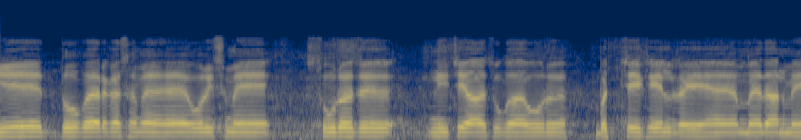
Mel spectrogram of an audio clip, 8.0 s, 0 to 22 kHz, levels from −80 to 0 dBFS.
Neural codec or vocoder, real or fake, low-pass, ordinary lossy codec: codec, 16 kHz, 4 kbps, FunCodec, trained on Chinese and English, 50 frames a second; fake; 7.2 kHz; none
